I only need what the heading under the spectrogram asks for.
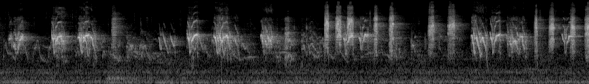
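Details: Australian parrots, budgies, chirping in rapid buzzy warbles and sharp squawks, bursts every fraction of a second, becoming choppier and higher toward the end.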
